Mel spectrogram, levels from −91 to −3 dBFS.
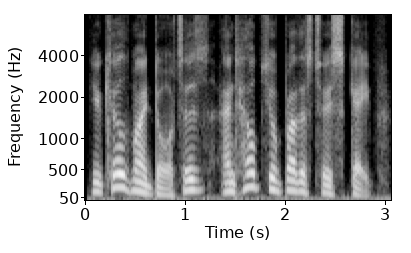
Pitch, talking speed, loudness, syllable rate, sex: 145 Hz, 195 wpm, -18 LUFS, 5.8 syllables/s, male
